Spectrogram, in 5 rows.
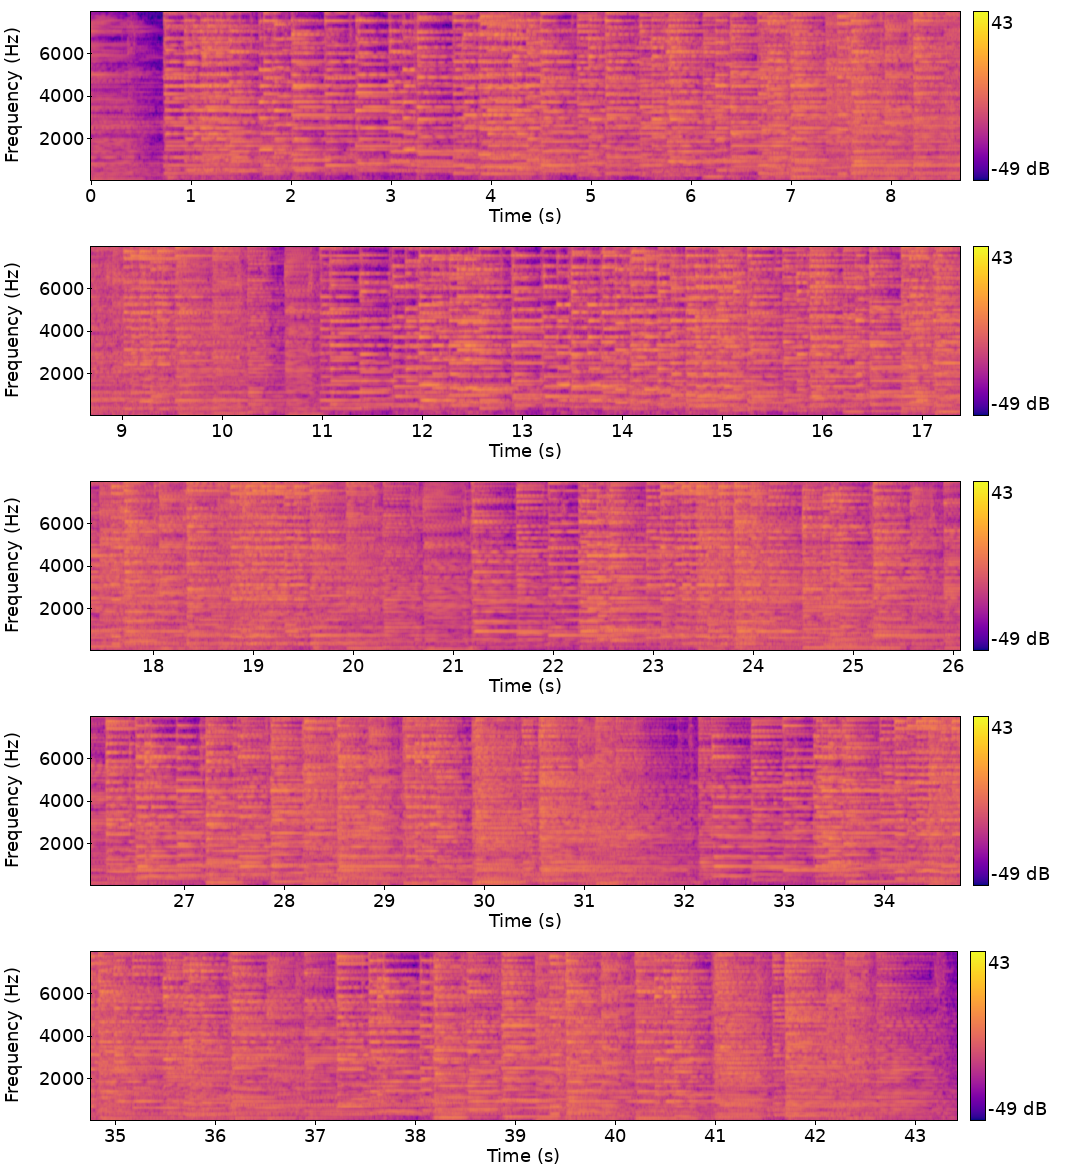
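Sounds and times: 
harpsichord piece in G major: 0.0s - 43.4s.

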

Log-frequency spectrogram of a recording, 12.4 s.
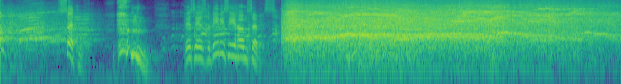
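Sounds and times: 
speech: 1.3s - 3.0s, 3.7s - 7.7s
audience applause: 5.6s - 12.4s.

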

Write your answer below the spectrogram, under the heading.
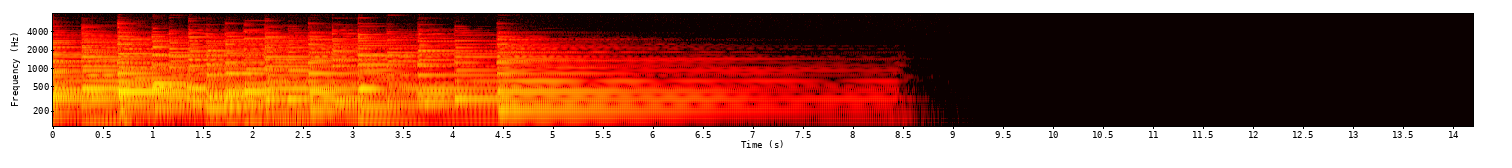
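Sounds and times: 
keyboard fugue in A-flat major: 0.0s - 8.6s.

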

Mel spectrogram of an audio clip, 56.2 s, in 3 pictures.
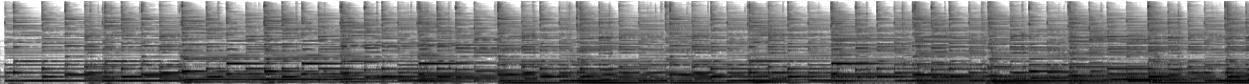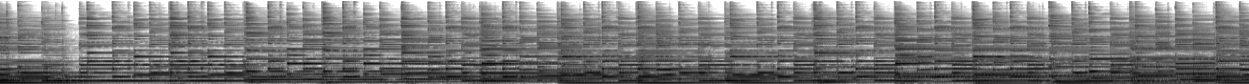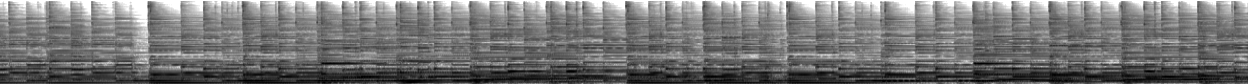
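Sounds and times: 
harpsichord aria in G major: 0.0s - 56.1s.

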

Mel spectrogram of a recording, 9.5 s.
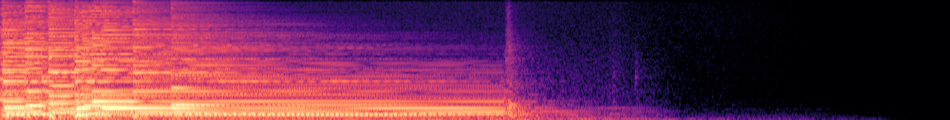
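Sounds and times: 
harpsichord gigue in E minor: 0.0s - 5.8s.

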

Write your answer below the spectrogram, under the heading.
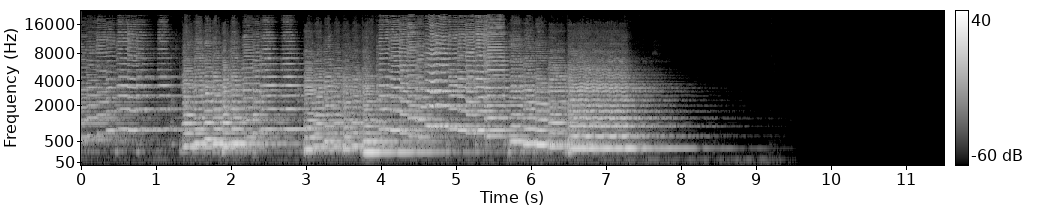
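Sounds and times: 
solo violin gigue in E major: 0.0s - 8.7s.

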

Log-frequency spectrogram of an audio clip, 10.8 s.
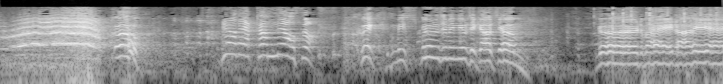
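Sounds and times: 
elephant trumpeting sound effect: 0.0s - 1.7s
laughter: 1.6s - 10.0s
speech: 4.0s - 8.0s, 8.9s - 10.8s.

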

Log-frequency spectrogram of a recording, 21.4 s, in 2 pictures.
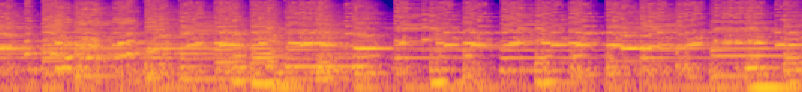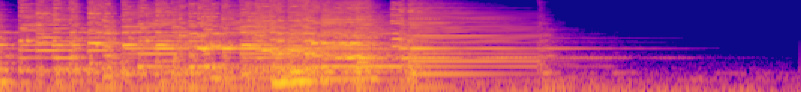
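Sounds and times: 
harpsichord hornpipe in D minor: 0.0s - 16.3s.

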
